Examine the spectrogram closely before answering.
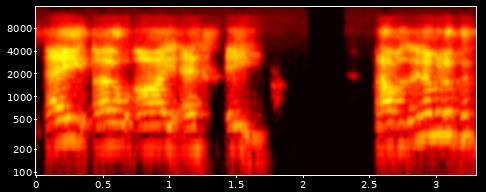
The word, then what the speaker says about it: Aoife: It's Aoife. And I was look and think, how the shit do you say that? Aoife. Aoife.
